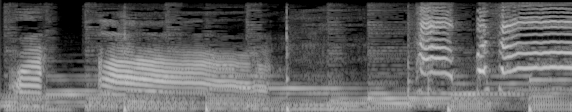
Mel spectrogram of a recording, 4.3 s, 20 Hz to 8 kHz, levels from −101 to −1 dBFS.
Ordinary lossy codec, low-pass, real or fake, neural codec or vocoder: none; 7.2 kHz; real; none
